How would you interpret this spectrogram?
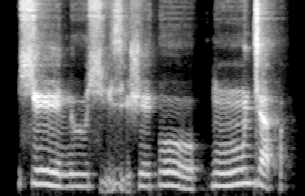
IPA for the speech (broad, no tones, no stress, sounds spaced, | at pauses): ɕ eː n ɯː ɕ ḭ zʲ ḛ ʃ e ɠ o | ɠ ũː dʲ a p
